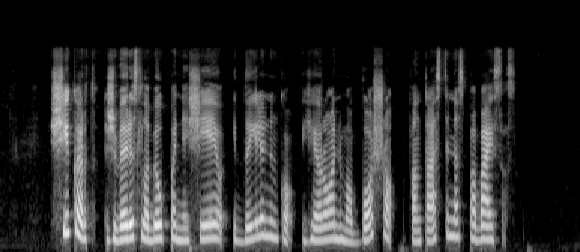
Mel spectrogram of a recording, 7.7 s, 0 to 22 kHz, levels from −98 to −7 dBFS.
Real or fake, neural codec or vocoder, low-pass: real; none; 9.9 kHz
